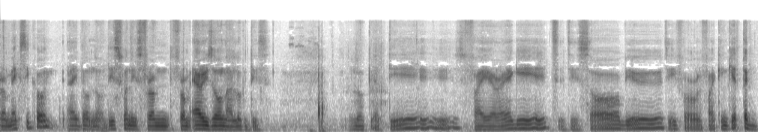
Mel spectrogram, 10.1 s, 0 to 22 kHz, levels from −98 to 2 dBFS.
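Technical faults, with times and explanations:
Throughout, aliasing: content above 12 kHz folds back below that edge as gritty, unrelated tones about 20 dB under the signal, and the spectrum runs hard up to 12 kHz, which fits a drop to a 24 kHz rate without an anti-aliasing filter.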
